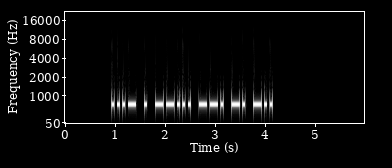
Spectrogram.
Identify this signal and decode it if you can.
Morse code, heard as a keyed tone, about 22 wpm, 700 Hz. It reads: VE7GND
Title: DXCC-100 Call Signs - 6 Characters - 22wpm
